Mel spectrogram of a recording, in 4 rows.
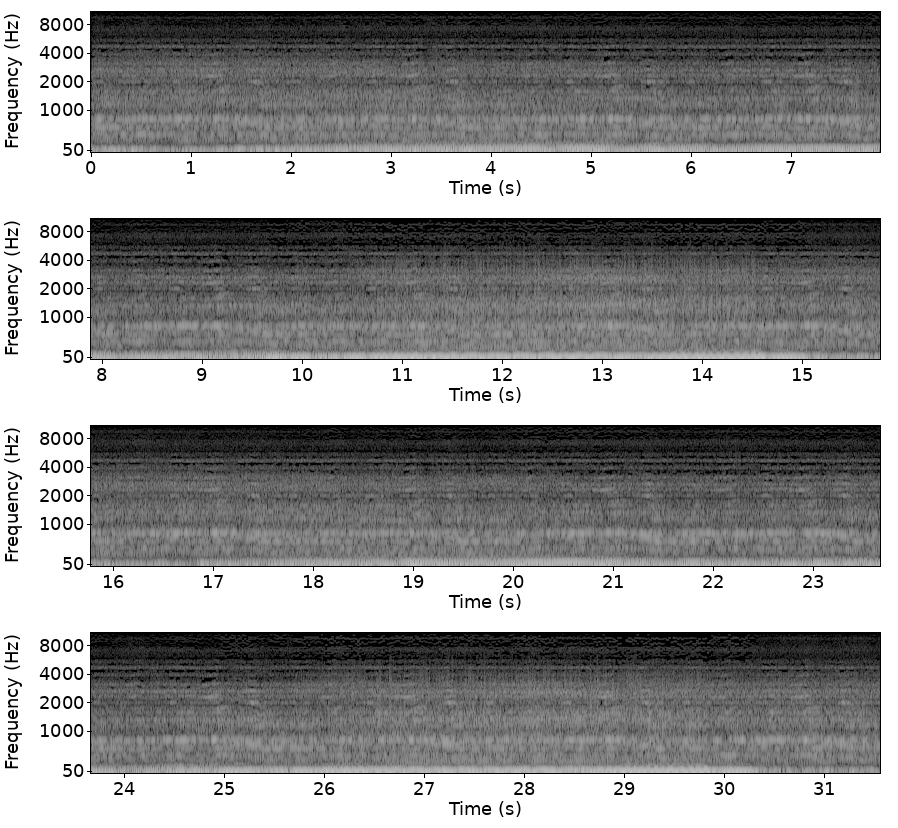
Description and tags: One in a small series of sounds that began as me making vocal sounds into a mic and making lots of layers and pitching and slowing and speeding the layers. In some of the sounds there are some glitchy rhythmic elements as well. Recorded with an AT2020 mic into an Apogee Duet and manipulated with Gleetchlab.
